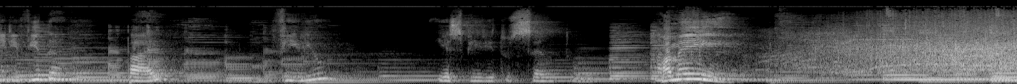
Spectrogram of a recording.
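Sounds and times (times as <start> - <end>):
speech: 0.3 - 1.8, 2.8 - 3.4, 4.4 - 7.9
audience applause at a Catholic religious gathering: 7.7 - 10.1.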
